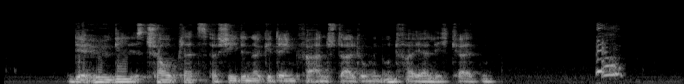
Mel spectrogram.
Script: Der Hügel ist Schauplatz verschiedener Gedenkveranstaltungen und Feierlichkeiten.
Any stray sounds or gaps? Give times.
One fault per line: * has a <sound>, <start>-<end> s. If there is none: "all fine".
* has a bark, 5.9-6.3 s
